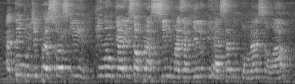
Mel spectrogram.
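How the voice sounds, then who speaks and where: A pastor preaching a sermon in an emphatic, repetitive rhetorical style, in a church sanctuary. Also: male voice, very high-pitched, little pitch movement, brisk. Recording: very echoey church hall from far off, faint noise.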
